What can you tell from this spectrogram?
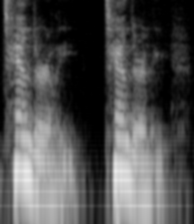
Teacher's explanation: essa palavra normalmente tem a sílaba tônica na primeira sílaba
